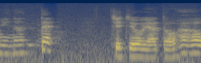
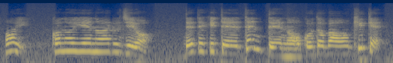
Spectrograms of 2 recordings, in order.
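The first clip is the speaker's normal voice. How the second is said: ordinary delivery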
